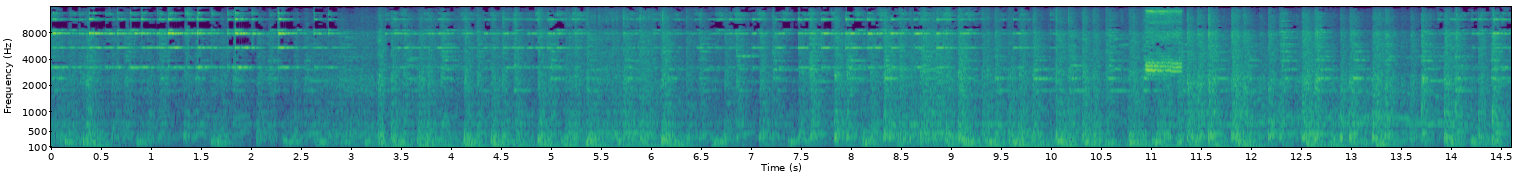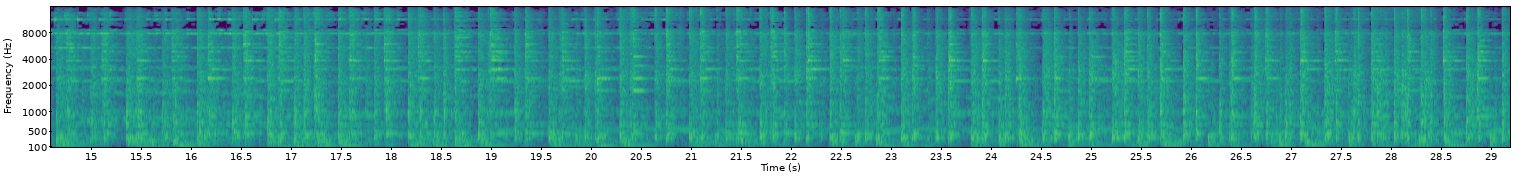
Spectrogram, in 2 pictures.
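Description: Puja percussion: drumming with clanging metal strikes in a fast, continuous beat.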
